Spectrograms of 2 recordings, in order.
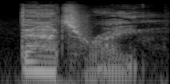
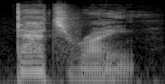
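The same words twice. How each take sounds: First: Whispered, higher and softer repeat. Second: Said in the usual way. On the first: Real, not acted. Whispering a reminder to himself mid-game. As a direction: breathe it to yourself as you remember.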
